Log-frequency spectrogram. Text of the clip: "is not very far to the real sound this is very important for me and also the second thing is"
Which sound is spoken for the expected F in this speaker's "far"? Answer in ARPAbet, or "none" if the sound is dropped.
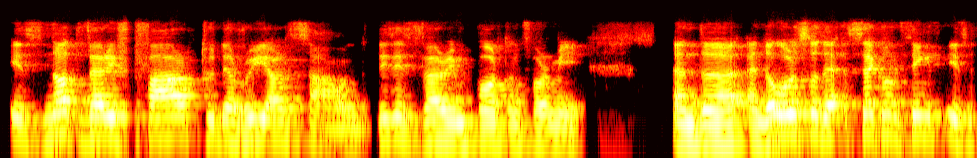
F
